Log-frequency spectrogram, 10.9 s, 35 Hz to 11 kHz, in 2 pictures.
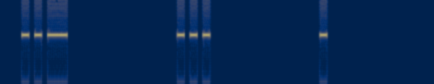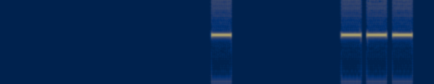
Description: Morse code, heard as a keyed tone, about 15 wpm, spaced as for 5 wpm, 1000 Hz. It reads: USE TO
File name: qotdfiles / 5wpm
